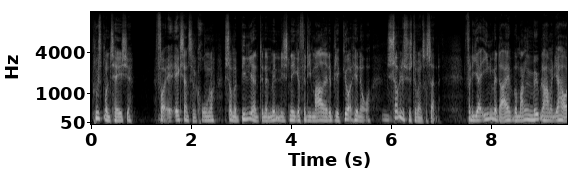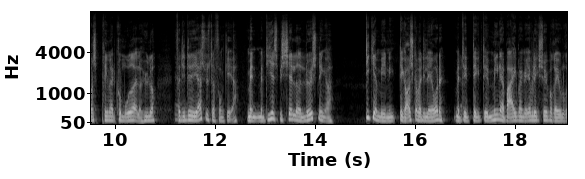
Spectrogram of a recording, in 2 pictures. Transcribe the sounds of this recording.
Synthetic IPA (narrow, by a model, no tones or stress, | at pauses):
pʰlusmɔ̽nt͡sʰɛːɕə | fɒ̽ʔeɡ̥sænt͡sʰælkʰʁo̝ːnɐ | sɒ̽mæɐb̥iliɐnd̥enælme̝n̰əlisne̝ɡ̥ɐfɒ̽dḭːmɑ̈ːð̞̩ˠæɾ̥e̝b̥liɐɡ̥jo̝ɐ̰d̥ɦenɒʊ̰ɐ | sɒ̽ʋe̝ljasynsd̥e̝ʋɑ̈e̝nd̥ʁɐsæn̰d̥ | fɒ̽d̥ḭːjɑ̈æɐe̝ːnimed̥ɑ̈ɪʋɒmɑ̈ŋəmø̰ːb̥lɐhɑ̈menjɑ̈ɪhɑ̈ɒ̽sə̥pʰʁimæ̰ɐd̥̚kʰomo̝ːð̞ˠɐelɐɦylɐ | fɒd̥ḭːd̥e̝d̥ejɑ̈ɪsynsd̥ɑfɔ̽ŋɡ̥e̝̰ːɐ | menmend̥iheɐsb̥e̝ɕel̰əløːsne̝ŋɐ | d̥iɡ̥iɐ̰me̝ːne̝ŋd̥ekʰæɒ̽sɡ̥ɒdʋæɐdilɛːʊɐɾe̝mend̥ed̥e̝d̥e̝me̝̰ːnɐjɑ̈bɑ̈ːe̝ɡ̥mænjɑɪʋe̝le̝ɡ̥sø̰ːpʰɒ̽ʁɛo̝loʁi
